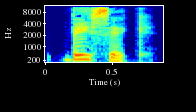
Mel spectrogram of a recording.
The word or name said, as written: basic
